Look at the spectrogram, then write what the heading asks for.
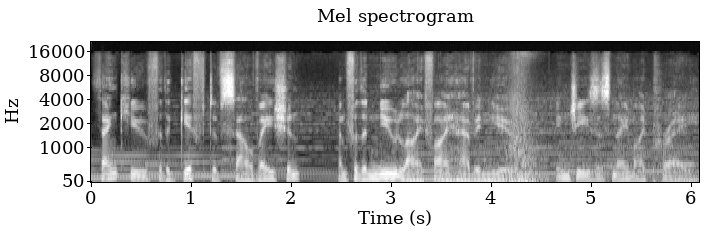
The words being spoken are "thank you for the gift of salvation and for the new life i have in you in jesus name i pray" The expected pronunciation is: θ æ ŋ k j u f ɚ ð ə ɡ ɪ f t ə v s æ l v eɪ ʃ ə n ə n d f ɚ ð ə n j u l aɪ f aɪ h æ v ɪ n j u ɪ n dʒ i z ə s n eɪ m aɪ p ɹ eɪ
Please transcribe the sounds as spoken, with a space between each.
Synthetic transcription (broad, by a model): θ æ ŋ k j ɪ f ɚ ð ə ɡ ɪ f t ə v s æ l v eɪ ʃ ə n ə n f ɚ ð ə n j u l aɪ f aɪ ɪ v ɪ n j u ɪ n dʒ i z ə s n eɪ m aɪ p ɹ eɪ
